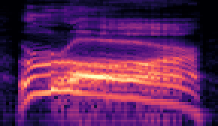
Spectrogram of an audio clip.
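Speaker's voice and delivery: big loud dinosaur roar. Acted. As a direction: roar like a T. rex for the kids. Dinosaur book, reader roars.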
